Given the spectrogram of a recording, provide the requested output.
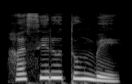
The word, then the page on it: ಹಸುರುತುಂಬೆ: Kannada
